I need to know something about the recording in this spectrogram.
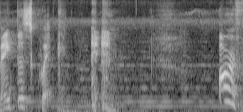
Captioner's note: Brigit clears her throat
